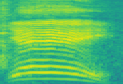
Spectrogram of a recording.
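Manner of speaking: high bright yay; excited cheer. Pretend. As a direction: cheer it like a kid. Mock cheer for good tank.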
